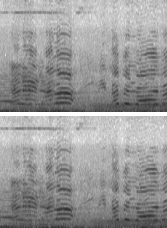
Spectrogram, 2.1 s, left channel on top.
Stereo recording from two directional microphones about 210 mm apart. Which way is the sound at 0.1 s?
45° left (ahead or behind).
